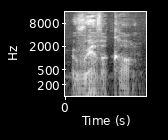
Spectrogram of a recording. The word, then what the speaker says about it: Revachol: He pronounces Revocol with a hard K, unlike other people. Yeah. You said Revocol? I like to pronounce it the hard way. The old way. The Vespertine way.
